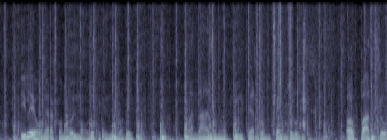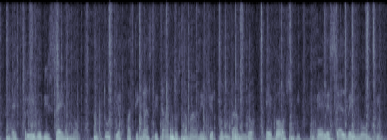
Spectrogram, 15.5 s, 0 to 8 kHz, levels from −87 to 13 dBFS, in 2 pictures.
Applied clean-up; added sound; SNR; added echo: none; Run; 3 dB; none.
